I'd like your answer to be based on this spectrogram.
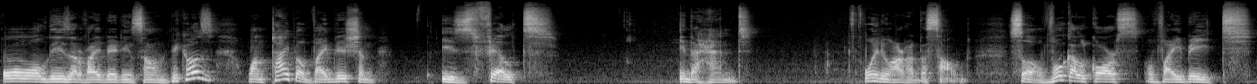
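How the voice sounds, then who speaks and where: Teaching English pronunciation in a demonstrative, repetitive way, this man has a Bangladeshi accent and speaks Bengali natively. He sounds animated, with a medium pitch and a darkish tone.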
